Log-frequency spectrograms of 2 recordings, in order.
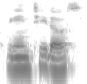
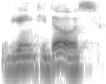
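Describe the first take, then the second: First: Veintidós with the stress on the final dós; stress on last syllable. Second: Veintidos stressed on the second to last syllable, ti; wrong stress. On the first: Teacher showing the correct stress, vein-ti-DÓS. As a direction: land on dós at the end of veintidós. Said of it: "it's the last syllable with emphasis". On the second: Teacher showing the wrong stress, vein-TI-dos. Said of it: "without an accent mark, you would pronounce". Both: Shown as a demonstration.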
